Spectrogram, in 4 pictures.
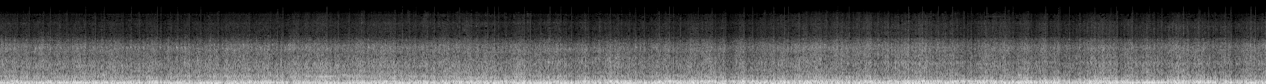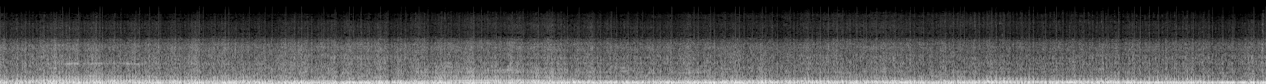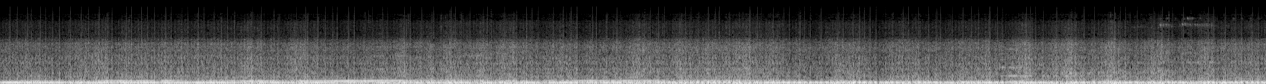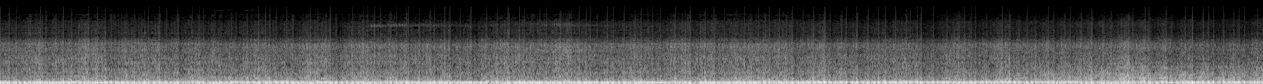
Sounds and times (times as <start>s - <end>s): Car: 0.0s - 50.6s.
